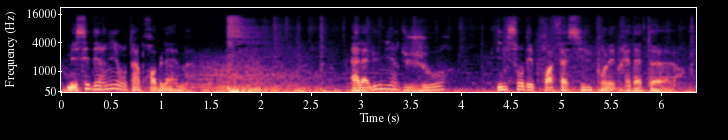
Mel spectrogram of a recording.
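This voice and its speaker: A man's voice: medium pitch, sing-song, moderate pace, over music. A man reading scripted narration for a nature documentary.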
